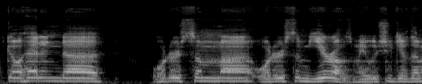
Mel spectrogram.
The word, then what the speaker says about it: gyro: I was thinking about Freshley's Gyros in Willoughby. What's a... Oh, you're talking about that gyro place on Euclid Avenue? Yeah, it's pronounced Gyro, Joe. No. It's spelled G-Y-R-O. It's called Gyro.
